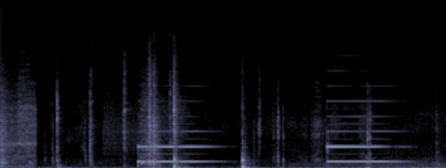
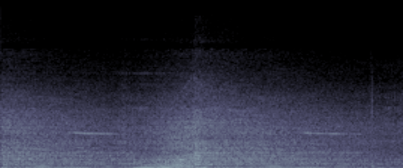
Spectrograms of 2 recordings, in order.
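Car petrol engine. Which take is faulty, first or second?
first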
